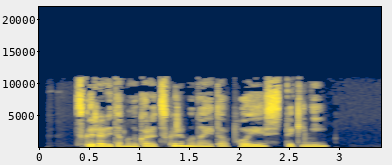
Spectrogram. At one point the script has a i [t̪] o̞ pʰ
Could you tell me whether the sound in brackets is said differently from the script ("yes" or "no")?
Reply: no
